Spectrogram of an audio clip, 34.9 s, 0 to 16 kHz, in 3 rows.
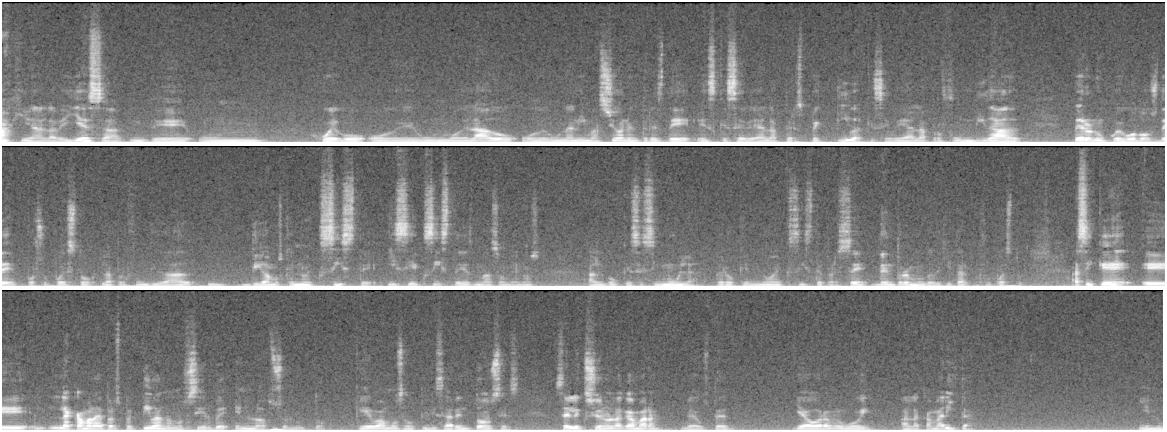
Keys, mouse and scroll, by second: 30.6 right click, 33.8 click.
